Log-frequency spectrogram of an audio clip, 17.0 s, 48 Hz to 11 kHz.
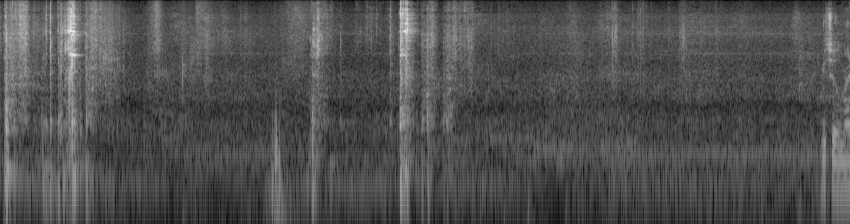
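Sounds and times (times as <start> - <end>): steady low hum: 0.0 - 17.0
cookware clanking: 0.1 - 2.1, 7.8 - 9.2.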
